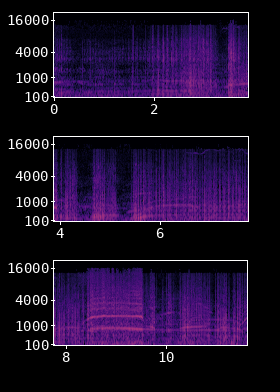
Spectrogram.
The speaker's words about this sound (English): Yeah, you hear the monster truck just goes up into the stands. I believe there were some children that were killed in this accident.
